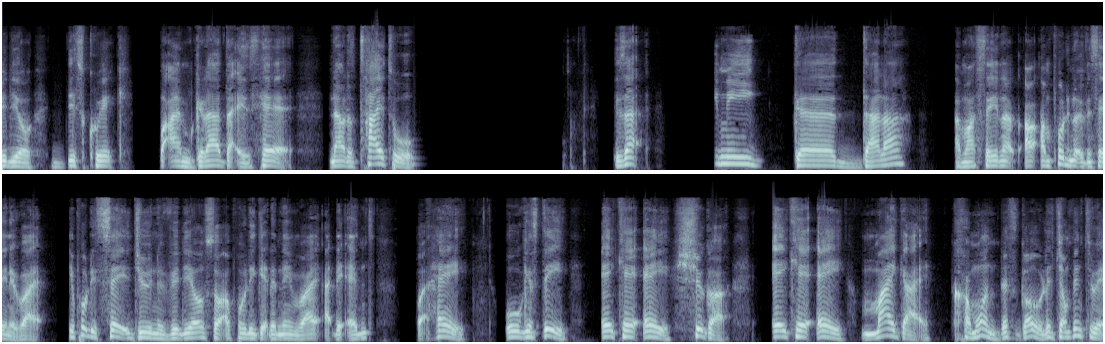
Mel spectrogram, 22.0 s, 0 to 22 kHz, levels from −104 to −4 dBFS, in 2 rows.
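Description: At 4.11 s the sound stops and a short fading buzz is carried on from the last moment before about 1.4 s of silence. At 5.63 s it picks up exactly where it left off. That is a call audio freeze, likely from packets held up until the jitter buffer ran dry. Nothing is lost, but the audio after it now runs about 1.5 s later.

A second break at 6.59 s sounds much the same, with a brief decaying hiss and then about half a second of silence until 7.14 s. This one is a long network dropout. When the sound returns it does not resume from the cut point. Roughly the same half second of audio is simply gone, so the material jumps forward instead of being pushed later.

From 10.86 s onward the sound repeatedly runs fast at unchanged pitch. This is jitter buffer speed-up, where the receiver trims tiny pitch-period slices to drain a backlog. It happens from 10.86 to 12.32 s and 13.70 to 13.99 s at about 116% speed, then from 14.39 to 15.51 s and 15.95 to 17.70 s at a milder 106 to 107%. 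The strongest stretch is 20.38 to 22.00 s at 130%, where close to half a second is squeezed out and it sounds clearly hurried. Unlike the dropout, this is a steady compression with no gap. Throughout, the upper band stops near 12 kHz, which fits Opus at a modest call bitrate.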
